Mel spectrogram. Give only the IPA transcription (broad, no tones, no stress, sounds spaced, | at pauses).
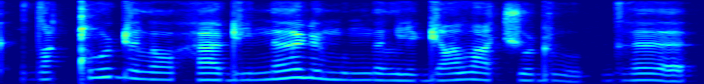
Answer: dˤ ɘ ǃ u ɖ ə l ɔ h a ɖ i n ɜ ɳ ɘ m u ŋ ə l i ɖ i ðˤ a t͡ʃ u ɖ u | ɡʱ ɜ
